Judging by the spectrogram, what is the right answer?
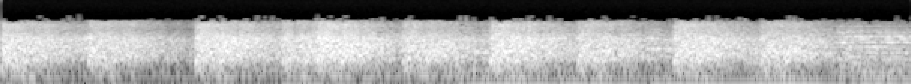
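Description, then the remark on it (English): A heavy, sustained barrage of gunfire from gunmen attacking a wagon train shortly before dawn, many overlapping shots cracking loud, forming a dense rolling volley with a low rumble underneath and no voices. “Hey, listen. Gunfire harder.”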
